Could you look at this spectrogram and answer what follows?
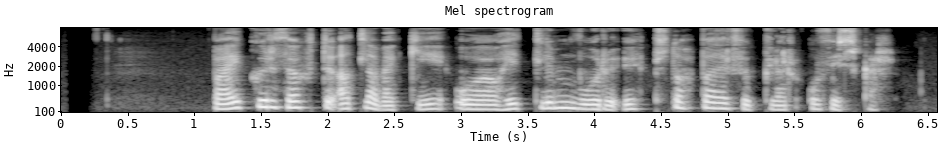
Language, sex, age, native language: Icelandic, female, 50-59, Icelandic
